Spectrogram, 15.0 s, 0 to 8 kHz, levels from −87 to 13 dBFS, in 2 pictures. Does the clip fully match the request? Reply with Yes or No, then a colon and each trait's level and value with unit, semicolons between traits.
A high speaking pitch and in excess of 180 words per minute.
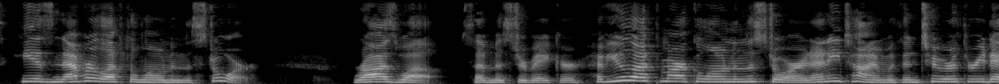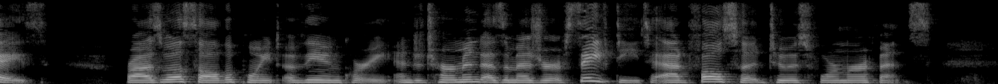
Yes: high, 210 Hz; average, 195 wpm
